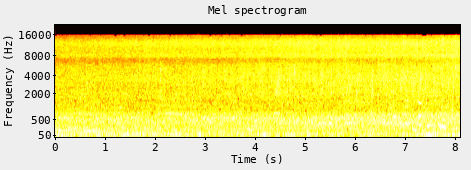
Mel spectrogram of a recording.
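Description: Steady rush of running water from a water ride's pools and channels, an even hiss with no distinct splashes. Faint voices come in near the end.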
